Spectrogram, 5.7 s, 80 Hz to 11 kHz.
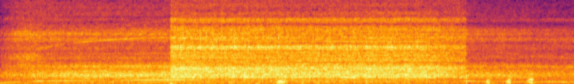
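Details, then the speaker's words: Dyson DC41 curbside vacuum with a clogged hose/airway: motor whines up, then a sudden loud hissing rush as the relief valve pops open due to the clog. "Okay, so you can hear the relief valve popping. Gee, what a surprise."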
